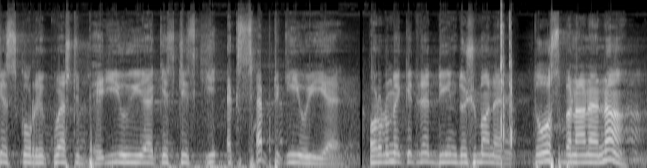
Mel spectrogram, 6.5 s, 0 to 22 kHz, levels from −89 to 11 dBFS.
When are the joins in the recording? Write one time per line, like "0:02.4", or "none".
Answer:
0:03.5
0:05.3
